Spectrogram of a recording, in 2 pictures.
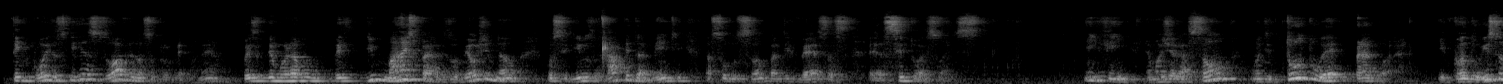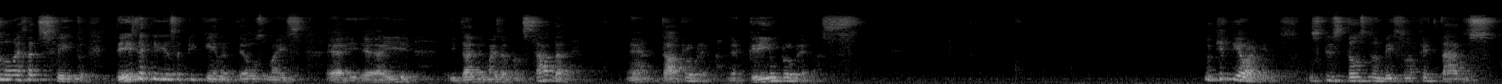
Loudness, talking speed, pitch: -33 LUFS, 140 wpm, 165 Hz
